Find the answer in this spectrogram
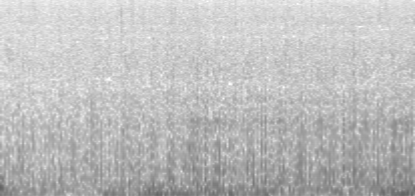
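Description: Heavy rain falling in a steady downpour.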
